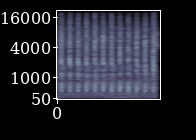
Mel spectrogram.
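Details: Rapid, regular sharp clicking pulses, about twelve a second, from a radial shockwave therapy handpiece treating the shoulder muscles (scapula, deltoid, trapezius) during a chiropractic follow-up session.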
